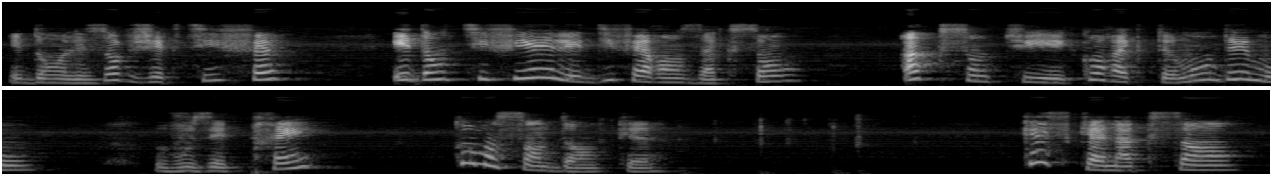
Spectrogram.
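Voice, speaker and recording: Slow, lively-voiced woman teacher. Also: fairly high pitch, highs cut off. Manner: slow, deliberate, addresses pupils directly. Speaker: primary school teacher. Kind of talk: classroom lesson.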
